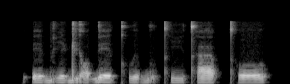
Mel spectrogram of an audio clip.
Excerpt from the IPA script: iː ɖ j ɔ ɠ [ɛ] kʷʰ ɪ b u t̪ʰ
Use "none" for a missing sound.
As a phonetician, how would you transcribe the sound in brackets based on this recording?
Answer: e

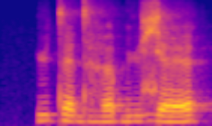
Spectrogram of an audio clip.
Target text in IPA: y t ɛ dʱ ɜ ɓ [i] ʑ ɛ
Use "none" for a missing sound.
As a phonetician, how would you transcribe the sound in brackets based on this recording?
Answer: y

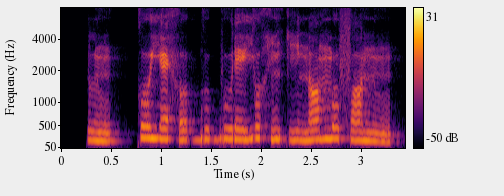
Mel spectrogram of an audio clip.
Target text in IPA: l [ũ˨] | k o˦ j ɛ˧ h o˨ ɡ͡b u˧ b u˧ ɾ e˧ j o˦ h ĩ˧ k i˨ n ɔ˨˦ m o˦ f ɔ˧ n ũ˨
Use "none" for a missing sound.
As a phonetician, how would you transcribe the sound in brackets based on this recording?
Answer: ũ˨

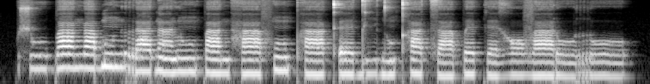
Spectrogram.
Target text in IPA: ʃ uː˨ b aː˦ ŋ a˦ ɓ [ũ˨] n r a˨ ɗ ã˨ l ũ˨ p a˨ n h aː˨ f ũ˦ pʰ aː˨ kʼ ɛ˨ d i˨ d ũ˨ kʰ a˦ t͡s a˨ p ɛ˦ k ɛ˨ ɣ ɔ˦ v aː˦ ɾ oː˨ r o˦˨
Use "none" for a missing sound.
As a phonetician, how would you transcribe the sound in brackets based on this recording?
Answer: ũ˦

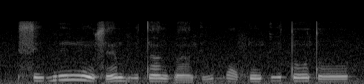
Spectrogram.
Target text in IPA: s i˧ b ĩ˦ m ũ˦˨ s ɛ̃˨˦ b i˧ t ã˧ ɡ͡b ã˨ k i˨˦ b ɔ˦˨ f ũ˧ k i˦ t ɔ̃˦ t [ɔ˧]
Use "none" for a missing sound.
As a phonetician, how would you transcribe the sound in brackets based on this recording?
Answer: ɔ̃˧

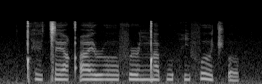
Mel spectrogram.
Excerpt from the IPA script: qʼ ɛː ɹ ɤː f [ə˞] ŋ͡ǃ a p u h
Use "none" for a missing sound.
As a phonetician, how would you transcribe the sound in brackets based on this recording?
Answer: ə˞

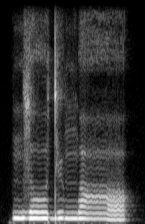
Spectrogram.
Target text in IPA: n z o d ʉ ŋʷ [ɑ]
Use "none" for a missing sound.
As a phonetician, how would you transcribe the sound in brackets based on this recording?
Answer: ɑ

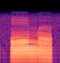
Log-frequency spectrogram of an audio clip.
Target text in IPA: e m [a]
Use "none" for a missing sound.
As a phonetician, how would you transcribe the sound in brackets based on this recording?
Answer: ə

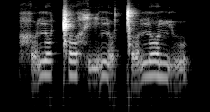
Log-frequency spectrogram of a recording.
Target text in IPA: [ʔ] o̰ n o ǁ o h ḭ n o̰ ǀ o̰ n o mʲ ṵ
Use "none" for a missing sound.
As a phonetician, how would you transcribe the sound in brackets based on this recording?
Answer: h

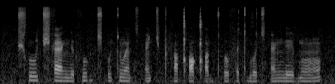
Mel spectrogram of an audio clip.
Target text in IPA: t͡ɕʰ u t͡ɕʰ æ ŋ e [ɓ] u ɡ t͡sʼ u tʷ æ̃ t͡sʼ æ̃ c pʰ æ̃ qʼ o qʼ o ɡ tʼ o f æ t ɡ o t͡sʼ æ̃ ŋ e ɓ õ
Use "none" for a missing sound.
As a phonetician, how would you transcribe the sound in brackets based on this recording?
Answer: f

